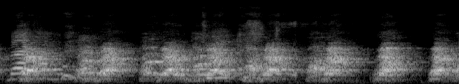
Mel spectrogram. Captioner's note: dogs barking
